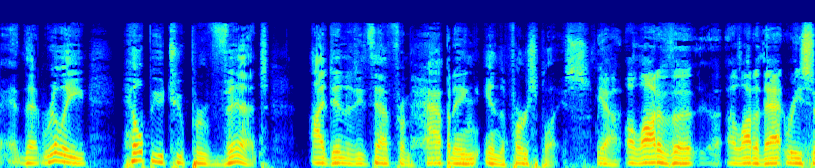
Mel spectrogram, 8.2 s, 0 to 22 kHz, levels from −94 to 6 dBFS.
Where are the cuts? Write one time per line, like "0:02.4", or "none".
0:06.2

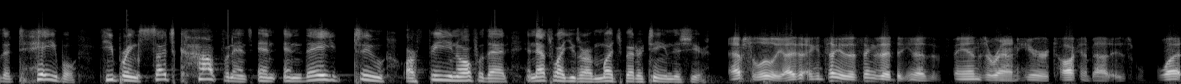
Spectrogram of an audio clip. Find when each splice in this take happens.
0:05.8
0:09.0

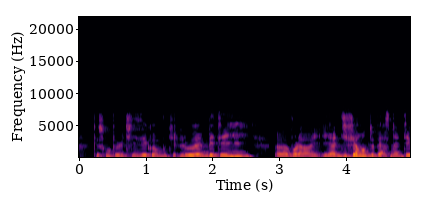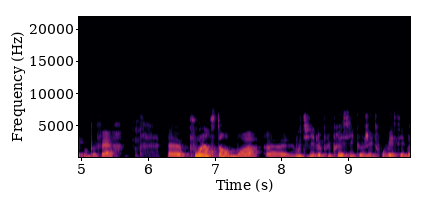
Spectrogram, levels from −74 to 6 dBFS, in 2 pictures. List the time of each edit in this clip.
0:04.3

